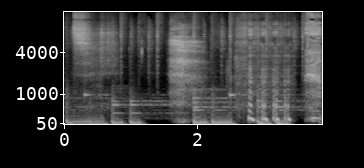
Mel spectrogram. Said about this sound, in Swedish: alltså, ska alltid andas i micken som ett slisk. men jag, jag försöker alltid ta ett djupt andetag för att jag tvingas sitta i den här studion med dig.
